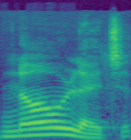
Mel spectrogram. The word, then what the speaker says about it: knowledge: secret is a secret knowledge. Knowledge is an interesting word starts with K. We don't really pronounce it, but the K is there and is like the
